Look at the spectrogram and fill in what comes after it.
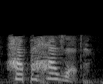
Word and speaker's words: haphazard: 根据发音，同学们可以很轻松地拼出这个词型 haphazard， so H-A-P-H-A-Z-A-R-D， the stress is on the second syllable，重音是在第二个音节上。先跟我们把它读说 haphazard， haphazard， yeah，它也表示任意的、无计划的、随意的，但这个形容词的侧重点并不是说不加选择的，而是表示没有计划的，很随意的。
